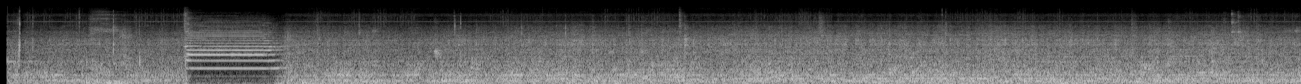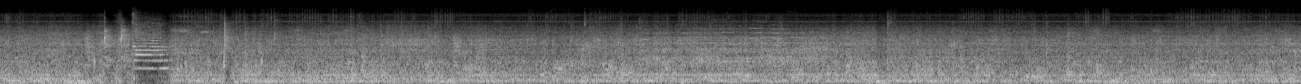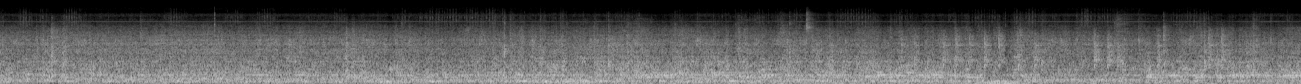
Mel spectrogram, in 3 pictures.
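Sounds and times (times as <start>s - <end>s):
electric train running: 0.1s - 39.0s
train horn: 1.8s - 3.0s, 14.3s - 14.9s.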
